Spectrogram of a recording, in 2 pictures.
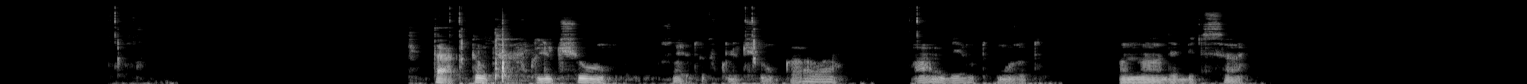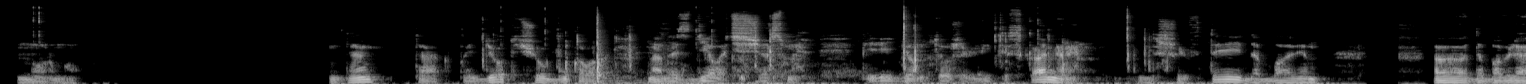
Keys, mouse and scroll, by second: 4.6 click, 7.5 click, 9.1 click, 15.6 click, 20.4 shift+middle click, 21.5 ctrl+s, 22.4 middle click, 22.9 KP_1, 24.4 KP_0, 25.5-25.8 shift+middle drag, 26.8 shift+a.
